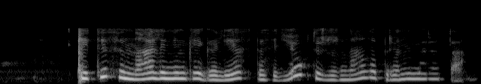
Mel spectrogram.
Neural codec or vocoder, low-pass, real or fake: codec, 16 kHz, 4 kbps, FreqCodec, smaller model; 5.4 kHz; fake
